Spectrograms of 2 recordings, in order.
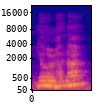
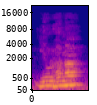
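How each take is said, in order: Both takes have the same delivery.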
